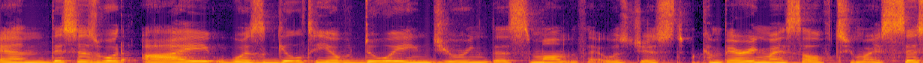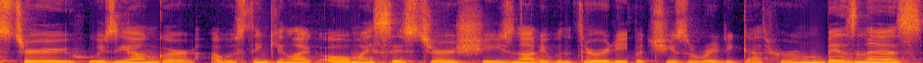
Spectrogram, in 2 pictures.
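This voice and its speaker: The intonation is fairly even, with hardly any pauses at a moderate pace. Noticeable background noise runs underneath. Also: woman, medium pitch for a woman. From Russia. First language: Russian. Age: 30s. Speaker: vlogger. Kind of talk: personal vlog confession.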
